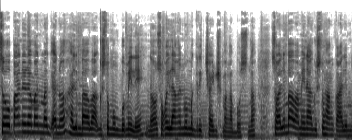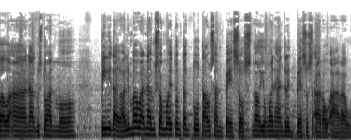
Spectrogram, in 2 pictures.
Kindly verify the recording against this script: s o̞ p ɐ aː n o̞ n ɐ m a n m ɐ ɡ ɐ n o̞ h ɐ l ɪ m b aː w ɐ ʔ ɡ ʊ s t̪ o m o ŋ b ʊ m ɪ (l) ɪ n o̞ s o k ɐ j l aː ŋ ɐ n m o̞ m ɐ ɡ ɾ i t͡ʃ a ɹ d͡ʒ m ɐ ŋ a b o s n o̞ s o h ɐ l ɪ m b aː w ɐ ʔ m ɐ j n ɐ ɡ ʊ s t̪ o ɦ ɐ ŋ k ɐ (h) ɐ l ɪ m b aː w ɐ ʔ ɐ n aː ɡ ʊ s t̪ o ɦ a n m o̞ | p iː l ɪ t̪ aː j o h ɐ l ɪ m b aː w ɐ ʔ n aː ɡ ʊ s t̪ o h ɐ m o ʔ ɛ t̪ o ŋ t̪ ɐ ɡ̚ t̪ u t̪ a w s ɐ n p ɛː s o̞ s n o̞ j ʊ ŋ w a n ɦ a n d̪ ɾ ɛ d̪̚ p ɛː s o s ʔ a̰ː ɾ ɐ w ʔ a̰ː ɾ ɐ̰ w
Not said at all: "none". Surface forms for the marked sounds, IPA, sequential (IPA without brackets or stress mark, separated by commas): l, h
